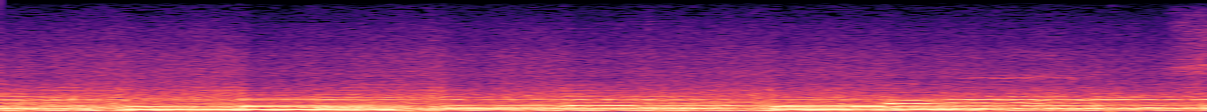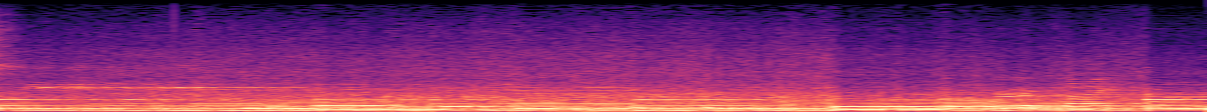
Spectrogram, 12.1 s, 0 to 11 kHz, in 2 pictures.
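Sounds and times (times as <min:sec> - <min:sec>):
electric guitar through amplifier: 0:00.0 - 0:12.0.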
